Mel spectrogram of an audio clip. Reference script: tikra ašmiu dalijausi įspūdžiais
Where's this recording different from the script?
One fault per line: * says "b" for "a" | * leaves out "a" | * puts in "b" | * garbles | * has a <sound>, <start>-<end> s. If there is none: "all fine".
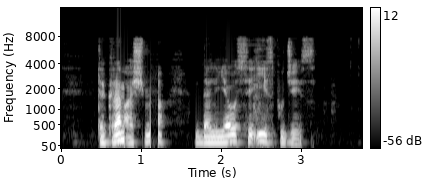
* has a dropout, 1.1-1.2 s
